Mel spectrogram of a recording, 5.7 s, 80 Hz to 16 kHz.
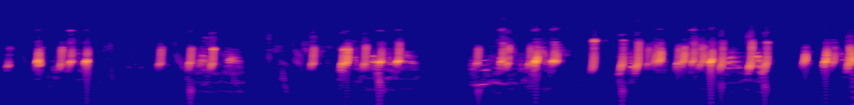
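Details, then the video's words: Common quail giving quick bursts of sharp, liquid chirps in clustered groups, with a few low gargling notes between; a quail sound used for hunting and netting. "Common quail mp3 sound ll common quail hunting ll quail sound ll Batair mp3"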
